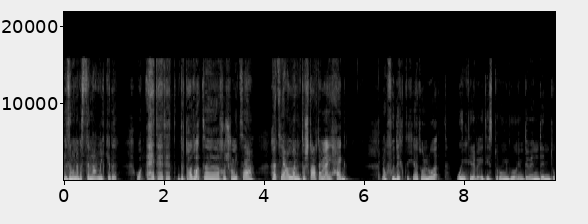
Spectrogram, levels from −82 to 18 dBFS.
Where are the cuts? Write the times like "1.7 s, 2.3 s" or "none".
none

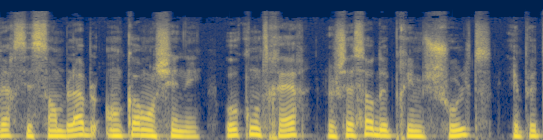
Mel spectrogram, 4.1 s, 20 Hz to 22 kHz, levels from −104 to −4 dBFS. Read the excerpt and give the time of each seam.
1.6 s

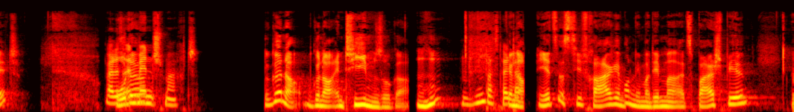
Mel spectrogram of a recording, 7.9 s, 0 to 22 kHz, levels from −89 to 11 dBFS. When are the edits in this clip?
4.1 s, 5.2 s, 6.3 s

